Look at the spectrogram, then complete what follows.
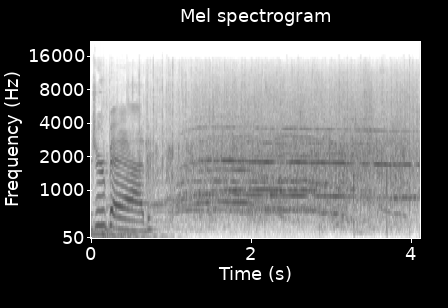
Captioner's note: cheers and applause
